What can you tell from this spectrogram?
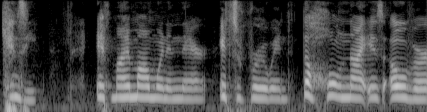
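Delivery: low, soft, grave warning; hushed dramatic bride. Retold or imitated. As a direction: say it like the world is ending, quietly. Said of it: "she's like".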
